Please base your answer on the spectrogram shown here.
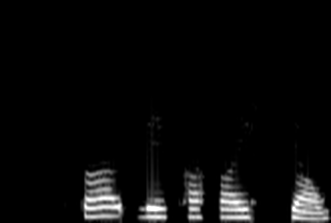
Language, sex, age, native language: Icelandic, female, 7, Icelandic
